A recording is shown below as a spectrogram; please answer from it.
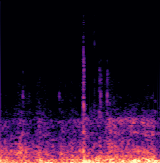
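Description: Steady low rumble of road and engine noise inside the cabin of a moving car, with a couple of light clicks about a second in.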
